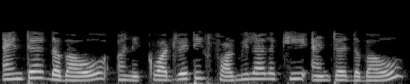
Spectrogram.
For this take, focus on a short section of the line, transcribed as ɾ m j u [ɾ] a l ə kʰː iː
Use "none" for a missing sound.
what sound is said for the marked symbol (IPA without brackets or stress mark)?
l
